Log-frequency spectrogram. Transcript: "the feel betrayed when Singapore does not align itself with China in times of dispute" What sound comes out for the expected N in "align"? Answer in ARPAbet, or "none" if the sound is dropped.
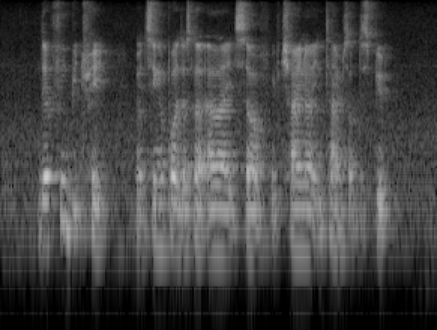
none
